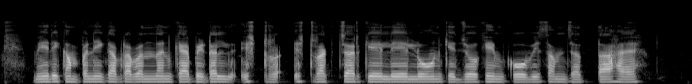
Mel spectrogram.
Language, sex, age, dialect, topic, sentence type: Hindi, male, 25-30, Garhwali, banking, statement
